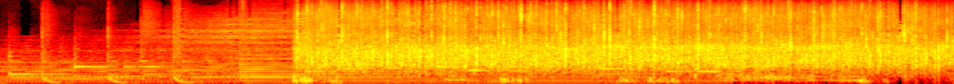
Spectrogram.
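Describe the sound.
A church audience applauds to welcome a guest speaker: after a brief voice, loud, dense clapping breaks out abruptly and continues evenly to the end.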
